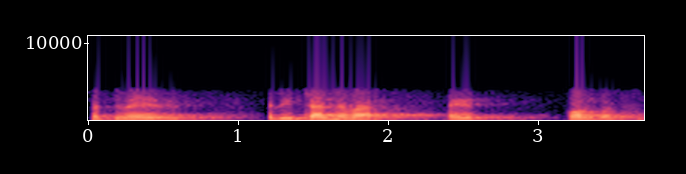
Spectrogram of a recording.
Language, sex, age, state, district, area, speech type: Odia, female, 45-60, Odisha, Sambalpur, rural, conversation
